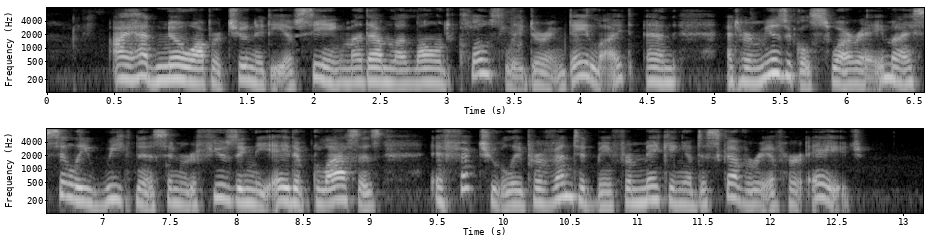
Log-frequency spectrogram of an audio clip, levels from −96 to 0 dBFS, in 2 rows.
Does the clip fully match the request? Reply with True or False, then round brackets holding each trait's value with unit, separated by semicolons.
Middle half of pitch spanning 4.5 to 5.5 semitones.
False (3.7 semitones)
